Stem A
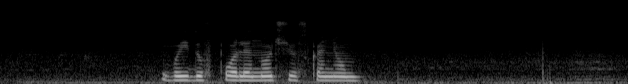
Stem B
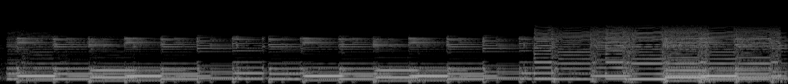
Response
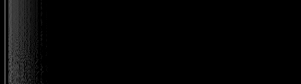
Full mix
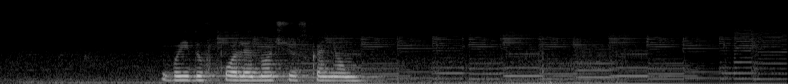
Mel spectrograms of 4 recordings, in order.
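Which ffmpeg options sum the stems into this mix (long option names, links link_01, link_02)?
-filter_complex "[0:a]volume=-1dB,asplit=2[link_01][link_02];[link_02]volume=-13dB[link_03];[1:a]highpass=frequency=180:width=0.5412,highpass=frequency=180:width=1.3066,alimiter=limit=-23dB:level=0:latency=1:release=86,aeval=exprs='0.0708*(cos(1*acos(clip(val(0)/0.0708,-1,1)))-cos(1*PI/2))+0.0158*(cos(4*acos(clip(val(0)/0.0708,-1,1)))-cos(4*PI/2))':channel_layout=same,adelay=2000,volume=-15dB,asplit=2[link_04][link_05];[link_05]volume=-11dB[link_06];[2:a]atrim=start_sample=2205[link_07];[link_03][link_06]amix=inputs=2:normalize=0[link_08];[link_08][link_07]afir=irnorm=-1:irlink=0[link_09];[link_01][link_04][link_09]amix=inputs=3:normalize=0,aeval=exprs='val(0)+0.00112*(sin(2*PI*50*n/s)+sin(2*PI*2*50*n/s)/2+sin(2*PI*3*50*n/s)/3+sin(2*PI*4*50*n/s)/4+sin(2*PI*5*50*n/s)/5)':channel_layout=same"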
